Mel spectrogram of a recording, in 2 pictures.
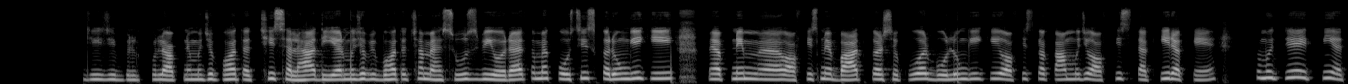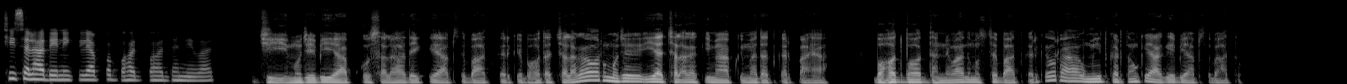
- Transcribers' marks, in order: in English: "ऑफ़िस"; in English: "ऑफ़िस"; in English: "ऑफ़िस"
- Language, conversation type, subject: Hindi, advice, मैं अपनी रोज़मर्रा की दिनचर्या में नियमित आराम और विश्राम कैसे जोड़ूँ?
